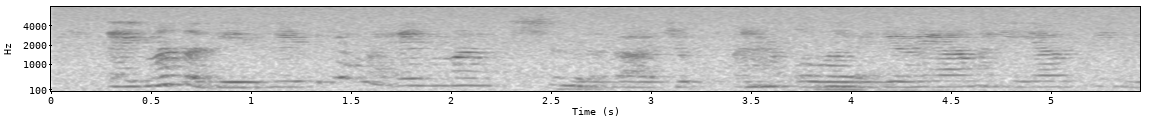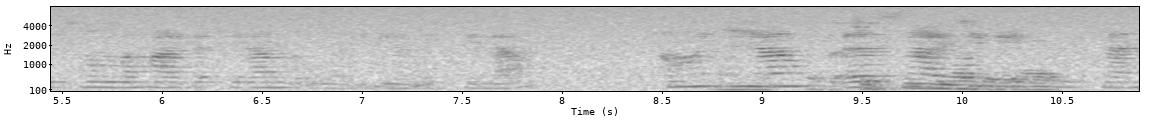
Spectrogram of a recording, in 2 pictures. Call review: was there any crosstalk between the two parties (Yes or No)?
Yes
